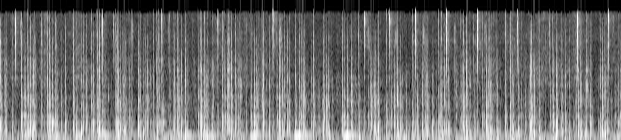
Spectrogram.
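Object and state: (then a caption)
Plastic lotion bottle. Fingernails tap and scratch over the body and label of a medium, partly full plastic lotion bottle with a yellow cap. A rapid, steady stream of dry, crackly clicks and rasping scrapes carries bright, sharp ticks above a soft, hollow low thump. Each tap dies away almost instantly.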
